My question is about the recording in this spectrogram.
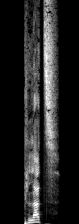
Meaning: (noun) 1. square, plaza, piazza 2. circus 3. space, room 4. place, seat, spot, position (precise location someone or something occupies) 5. place, location, site (in general)
- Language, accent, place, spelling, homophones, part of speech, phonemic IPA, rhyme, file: German, Germany, Berlin, Platz, Platts / platz, noun / interjection, /plat͡s/, -ats, De-Platz.ogg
